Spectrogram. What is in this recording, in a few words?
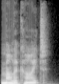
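"malachite", British English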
